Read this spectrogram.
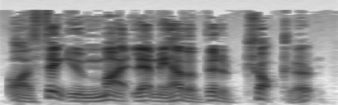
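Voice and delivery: put-upon schoolboy pleading; aggrieved wheedling. A narrator's reading. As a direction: build a self-pitying case like a child. Boy wheedles mother for chocolate.

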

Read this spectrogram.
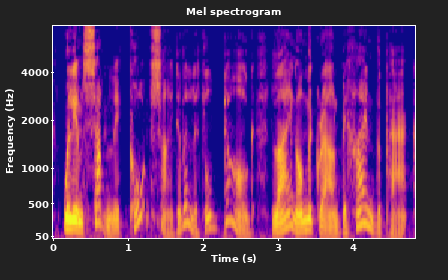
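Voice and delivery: ordinary delivery, nothing marked

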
